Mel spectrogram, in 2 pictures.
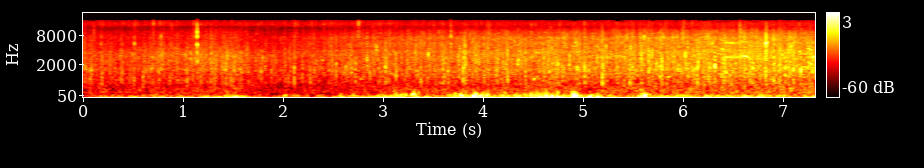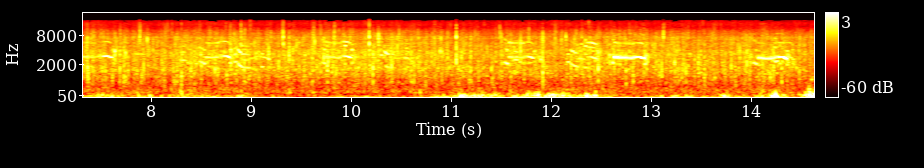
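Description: Rain falling steadily, with some low wind rumble. From about six seconds in, short high chirping calls from small animals, birds or frogs of the marsh, repeat every second or so.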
